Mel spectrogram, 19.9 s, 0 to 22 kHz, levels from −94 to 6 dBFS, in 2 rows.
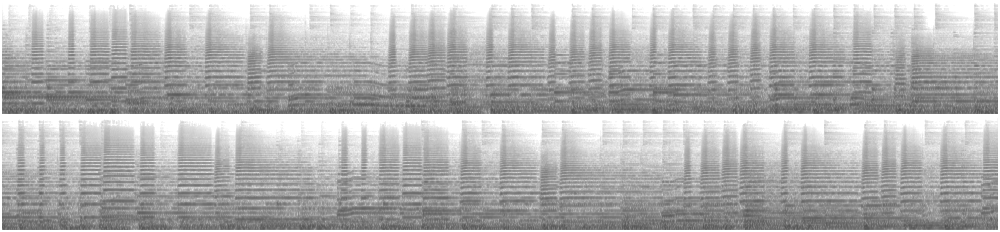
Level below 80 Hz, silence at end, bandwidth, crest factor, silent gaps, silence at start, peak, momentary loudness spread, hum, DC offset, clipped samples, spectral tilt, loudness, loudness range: -40 dBFS; 0 s; 20 kHz; 18 dB; none; 0 s; -12 dBFS; 2 LU; none; under 0.1%; under 0.1%; -5.5 dB/octave; -31 LUFS; 1 LU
